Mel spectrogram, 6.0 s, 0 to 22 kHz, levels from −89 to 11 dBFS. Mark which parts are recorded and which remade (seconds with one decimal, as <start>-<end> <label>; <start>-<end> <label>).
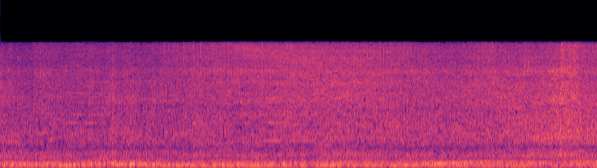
0.0-0.5 recorded; 0.5-1.1 remade; 1.1-2.1 recorded; 2.1-3.3 remade; 3.3-6.0 recorded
